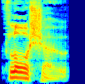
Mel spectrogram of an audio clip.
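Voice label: "floor show", British English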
